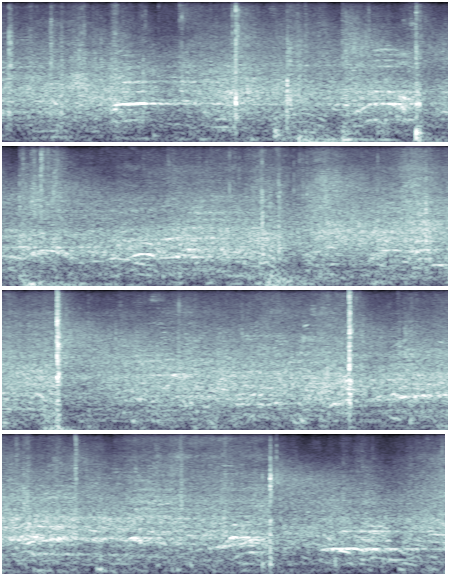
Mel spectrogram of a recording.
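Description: A crowd of spectators chatters and calls out in a large echoing rink.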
